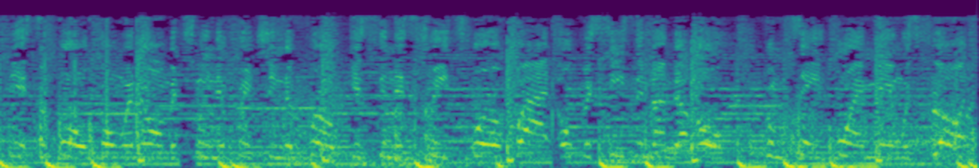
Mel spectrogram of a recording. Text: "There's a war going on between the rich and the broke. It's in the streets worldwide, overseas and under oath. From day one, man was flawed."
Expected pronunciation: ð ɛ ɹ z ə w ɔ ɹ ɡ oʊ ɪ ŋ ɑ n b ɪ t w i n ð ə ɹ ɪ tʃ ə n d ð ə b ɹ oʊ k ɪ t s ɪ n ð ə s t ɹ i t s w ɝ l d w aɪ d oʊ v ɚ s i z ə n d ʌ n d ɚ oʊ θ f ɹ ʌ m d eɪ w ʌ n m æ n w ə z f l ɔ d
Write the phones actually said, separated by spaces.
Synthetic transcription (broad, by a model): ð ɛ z ə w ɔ l ɡ oʊ ɪ ŋ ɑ n b ɪ t w i n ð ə ɹ ɪ tʃ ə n ð ə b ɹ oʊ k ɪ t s ɪ n ð ə s t ɹ i t s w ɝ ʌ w aɪ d oʊ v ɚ s i z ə n ʌ n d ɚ oʊ f ɹ ʌ m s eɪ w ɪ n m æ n w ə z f l ɔ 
